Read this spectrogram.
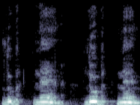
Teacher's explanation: We've got an L, short U, B, followed by N, long A, N.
